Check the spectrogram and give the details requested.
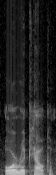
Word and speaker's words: orichalcum: Okay, so pronunciation? Here we go. You're all ready? Orichalcum.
